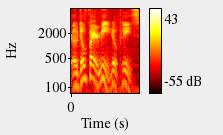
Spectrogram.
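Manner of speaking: pleading, begging improvised put-on voice. Acting out an employee begging not to be fired: made-up voice of a pleading employee. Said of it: "I'm the voice that I just made up right now".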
